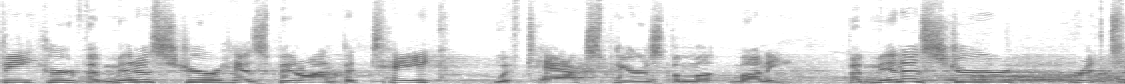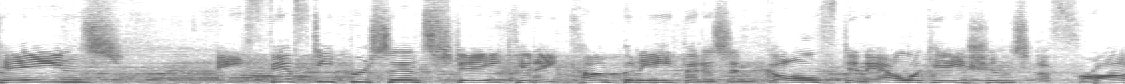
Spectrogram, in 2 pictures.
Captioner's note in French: voix de l'interprète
